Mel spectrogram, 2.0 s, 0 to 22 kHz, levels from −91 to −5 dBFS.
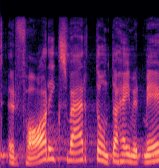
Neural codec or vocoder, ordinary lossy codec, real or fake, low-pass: vocoder, 48 kHz, 128 mel bands, Vocos; AAC, 96 kbps; fake; 14.4 kHz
